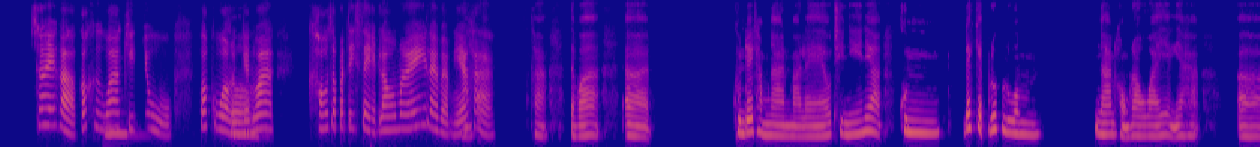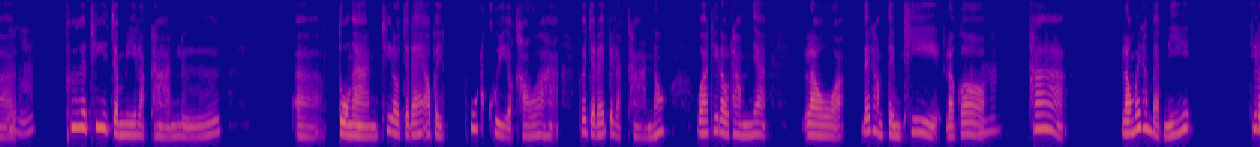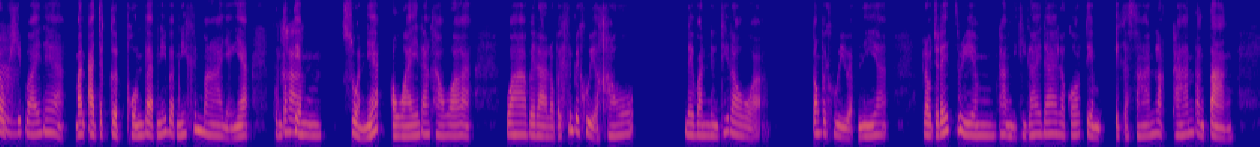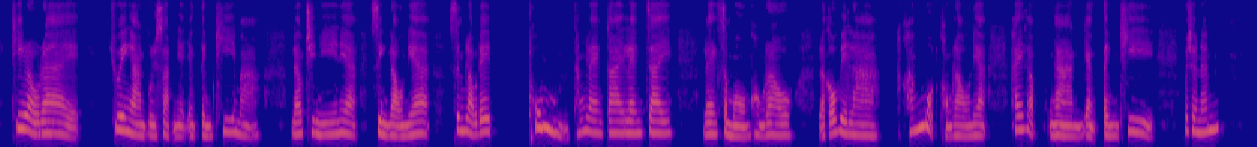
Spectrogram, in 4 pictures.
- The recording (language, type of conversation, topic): Thai, advice, ฉันควรขอขึ้นเงินเดือนอย่างไรดีถ้ากลัวว่าจะถูกปฏิเสธ?
- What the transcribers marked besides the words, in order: other background noise; tapping; other noise; "ทั้งหมด" said as "คั้งหมด"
